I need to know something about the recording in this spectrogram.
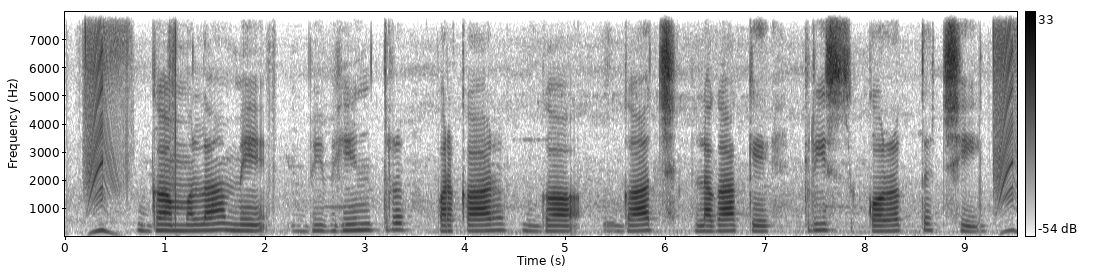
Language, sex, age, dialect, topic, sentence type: Maithili, female, 18-24, Southern/Standard, agriculture, statement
